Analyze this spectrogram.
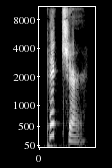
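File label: "picture", American English; gcompris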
